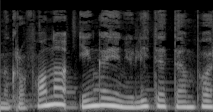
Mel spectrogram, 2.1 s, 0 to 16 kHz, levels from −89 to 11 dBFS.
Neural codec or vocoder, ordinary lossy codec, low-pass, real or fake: none; MP3, 48 kbps; 14.4 kHz; real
